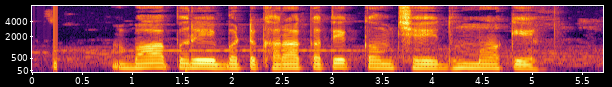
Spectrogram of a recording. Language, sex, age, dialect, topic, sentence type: Maithili, male, 25-30, Bajjika, agriculture, statement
